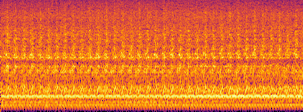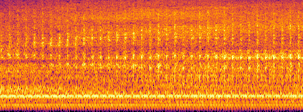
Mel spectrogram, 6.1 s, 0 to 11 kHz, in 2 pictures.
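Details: Hyundai Santa Fe CM with 2.7 V6 G6EA engine, cold start at idle: a fast, even metallic tapping, about three per second, over the engine. Cold-start knock of uncertain cause.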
